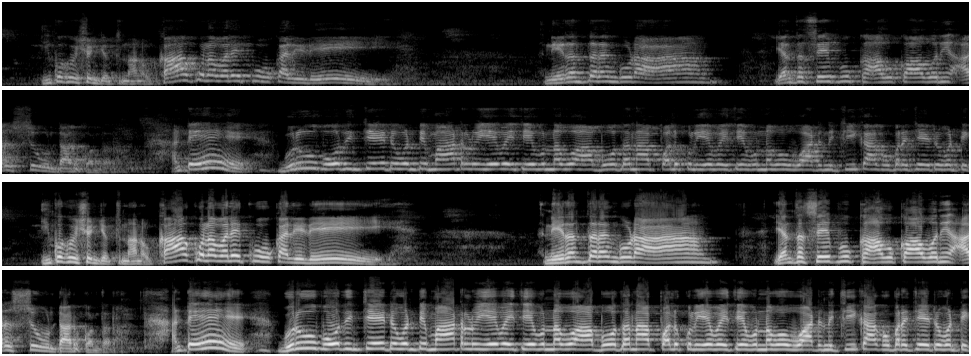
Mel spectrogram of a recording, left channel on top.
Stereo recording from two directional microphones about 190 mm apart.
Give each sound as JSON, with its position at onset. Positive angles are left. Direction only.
{"t": 0.3, "sound": "a man's voice", "side_deg": -30}
{"t": 5.5, "sound": "a man's voice", "side_deg": -40}
{"t": 12.5, "sound": "a man's voice", "side_deg": -45}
